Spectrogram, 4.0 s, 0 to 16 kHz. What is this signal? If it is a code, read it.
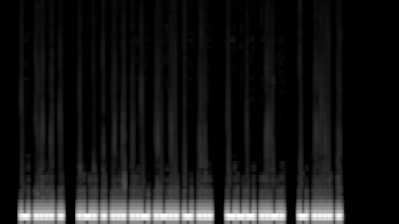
Morse code, heard as a keyed tone, about 50 wpm, 700 Hz. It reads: THE RESULTS OF THE
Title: Sets of 4 Words 50wpm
